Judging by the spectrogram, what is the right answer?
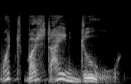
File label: Female; baldurs1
